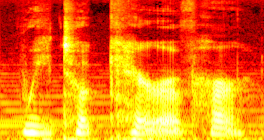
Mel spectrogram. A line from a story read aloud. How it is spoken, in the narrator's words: Stormfur says bitterly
